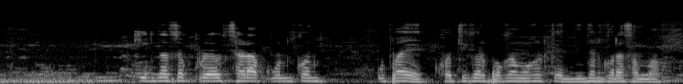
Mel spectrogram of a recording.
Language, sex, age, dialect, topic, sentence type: Bengali, male, 18-24, Northern/Varendri, agriculture, question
